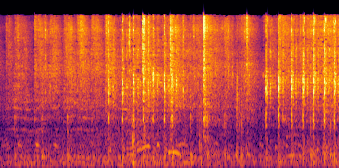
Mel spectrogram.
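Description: Airsoft guns firing in rapid bursts, a fast run of sharp clicks about a dozen a second, starting about one and a half seconds in and again near the end.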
